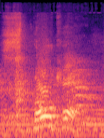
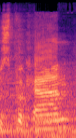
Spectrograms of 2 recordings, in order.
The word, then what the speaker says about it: Spokane: Yeah, no, it's Spokane. Spokane. Yeah, we know, Jenny. We know it's Spokane. It's Spokane. Damn it! Now I'm doing it wrong. But I was doing it wrong because it's funnier because of the cocaine song, because it rhymed.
